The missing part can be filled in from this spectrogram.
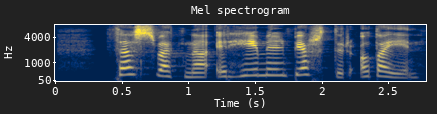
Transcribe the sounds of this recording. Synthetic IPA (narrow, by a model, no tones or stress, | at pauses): θɛsːvɛknaʔɛɾ̥ɦɪːmɪnɪnpjar̥t̪ʏɾawt̪aːjɪn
